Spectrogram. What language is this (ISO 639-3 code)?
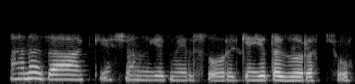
kas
